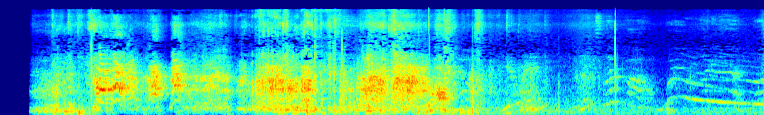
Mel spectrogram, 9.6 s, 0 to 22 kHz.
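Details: Golden Retriever mix foster puppies, 17 weeks old, wrestling together: busy rough growls, snarls and yips in rapid irregular bursts, ending with a few thin whining calls while a person talks.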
